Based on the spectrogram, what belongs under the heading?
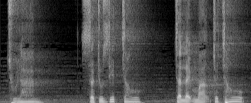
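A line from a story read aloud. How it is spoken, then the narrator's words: Whispered call. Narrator (Vietnamese): Quyền thì thào gọi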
